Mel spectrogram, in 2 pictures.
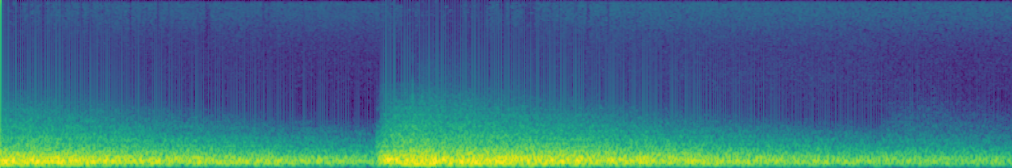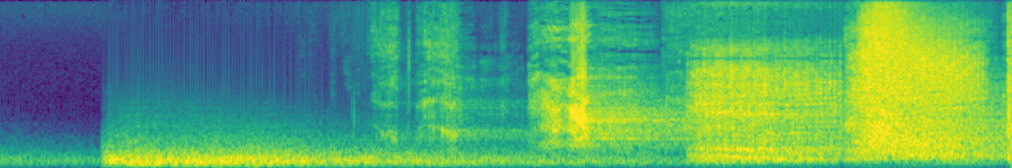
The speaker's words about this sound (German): Und dann donnert es unterirdisch.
